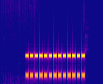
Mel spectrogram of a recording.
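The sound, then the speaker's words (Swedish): A telephone rings on an outgoing call to a rock driller: a single burst of about a second, a rapid warbling trill of pulsed electronic tones, steady and moderately loud, then silence. No one speaks. “Jag ringde upp honom för att fråga honom vad han tycker att en borrare ska ha gjort för att hans jobb ska gå så smidigt som det bara är möjligt.”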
